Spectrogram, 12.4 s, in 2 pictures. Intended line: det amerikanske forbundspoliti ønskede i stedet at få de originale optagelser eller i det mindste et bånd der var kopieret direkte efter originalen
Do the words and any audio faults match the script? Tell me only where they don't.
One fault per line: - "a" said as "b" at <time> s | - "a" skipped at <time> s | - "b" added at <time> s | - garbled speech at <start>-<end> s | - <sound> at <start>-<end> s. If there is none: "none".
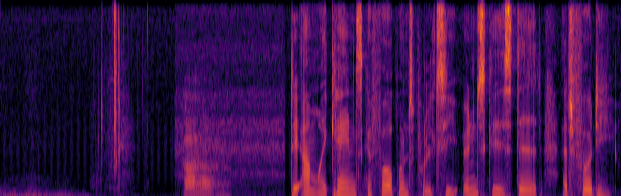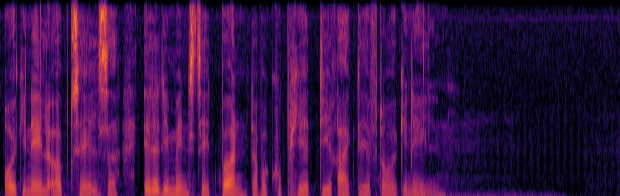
- laugh at 1.8-2.3 s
